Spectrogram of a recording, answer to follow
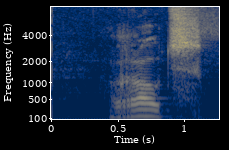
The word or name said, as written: rood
